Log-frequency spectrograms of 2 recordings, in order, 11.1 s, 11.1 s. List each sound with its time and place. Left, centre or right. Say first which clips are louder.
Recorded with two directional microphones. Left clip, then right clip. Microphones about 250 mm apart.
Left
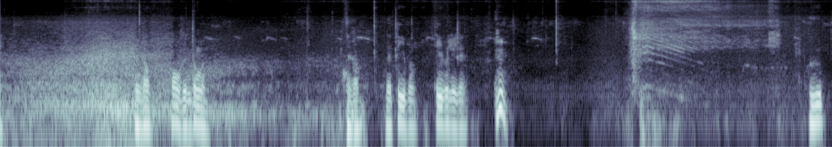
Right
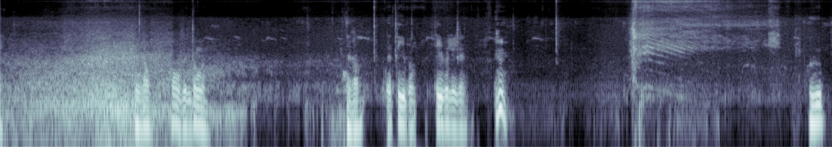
0.3 s vehicle: right 1 dB; right
2.0 s speech: even; right
2.3 s speech: left 1 dB; centre
4.6 s speech: right 1 dB; centre
8.4 s a sound: even; centre
10.8 s speech: right 1 dB; centre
